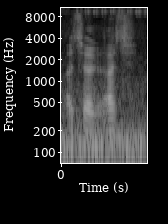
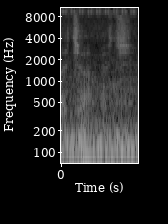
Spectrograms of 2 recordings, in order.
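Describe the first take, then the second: First: Said in the usual way. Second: Whisper. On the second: Real, not acted. Whispered vs voiced repeat.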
